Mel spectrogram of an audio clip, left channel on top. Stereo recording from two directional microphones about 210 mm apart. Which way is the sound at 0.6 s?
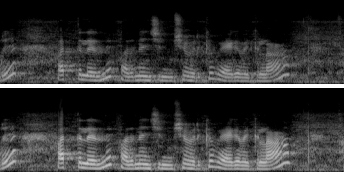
5° right (ahead or behind).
